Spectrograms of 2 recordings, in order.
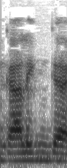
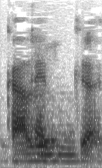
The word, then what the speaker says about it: Kalingga: Ya, bukan Kalingga ya. Bukan Kalingga, tapi Kalingga. Jadi dipisah. Ya, Kalin sama Ga-nya dipisah. Karena itu pengucapan dalam Sanskerta harusnya seperti itu.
